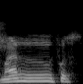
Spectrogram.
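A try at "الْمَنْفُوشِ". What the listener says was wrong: Manfush. Nah, ini sya, ujungnya sya, bukan sa ya. Fush. Fush. Sh.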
